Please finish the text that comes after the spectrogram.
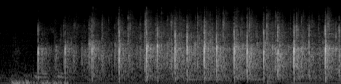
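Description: Applause from a conference audience welcoming a university panelist, a moderate crowd of distinct claps in a fairly quick, uneven rhythm, heard alone and building slightly over a few seconds.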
